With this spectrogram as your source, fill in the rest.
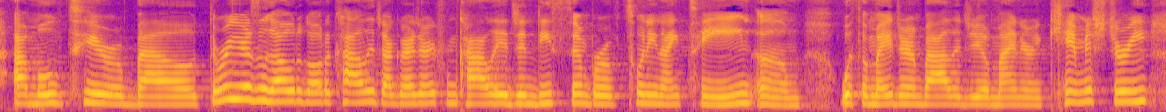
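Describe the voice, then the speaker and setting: Her pitch fairly high and her intonation fairly even, a woman talks at a very fast pace. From Louisiana, Baton Rouge. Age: 20s. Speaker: singer. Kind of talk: casual chat. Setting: eating a meal on camera.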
